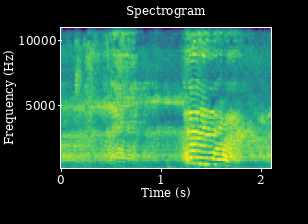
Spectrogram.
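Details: Newborn baby girl, the mother's second baby, born 9 lb 9 oz: a wailing cry with a clear, rising-and-falling pitch against quiet room noise; an ordinary healthy newborn cry.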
